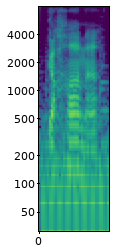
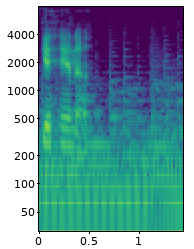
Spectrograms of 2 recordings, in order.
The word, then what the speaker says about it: Gehenna: Why do Why are we pronouncing it like that? This is ridiculous. Ordeal call to the inescapable Gahana. Gehenna.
